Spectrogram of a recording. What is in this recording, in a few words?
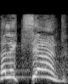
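"aleksandr", battlechatter, Russian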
